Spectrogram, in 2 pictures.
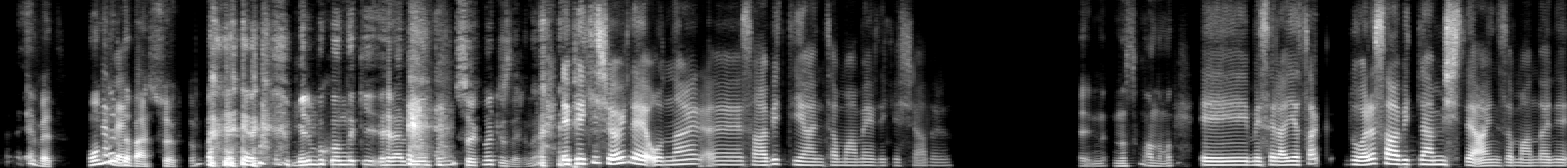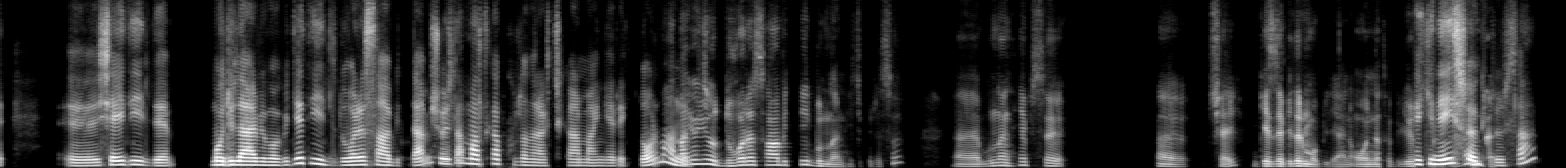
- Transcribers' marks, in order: other background noise; laugh; chuckle; laughing while speaking: "üzerine"; chuckle
- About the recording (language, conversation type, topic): Turkish, podcast, Dar bir evi daha geniş hissettirmek için neler yaparsın?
